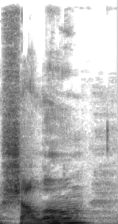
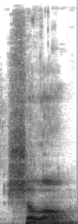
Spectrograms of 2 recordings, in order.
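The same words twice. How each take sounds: First: The vowels are full and long. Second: The vowels are shortened and quicker.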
